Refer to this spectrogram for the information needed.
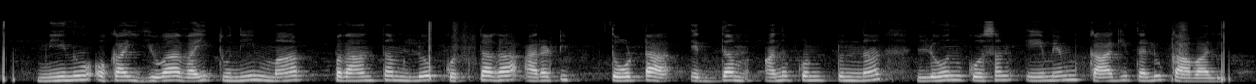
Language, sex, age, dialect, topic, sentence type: Telugu, male, 18-24, Telangana, banking, question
